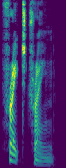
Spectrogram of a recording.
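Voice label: "freight train", British English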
